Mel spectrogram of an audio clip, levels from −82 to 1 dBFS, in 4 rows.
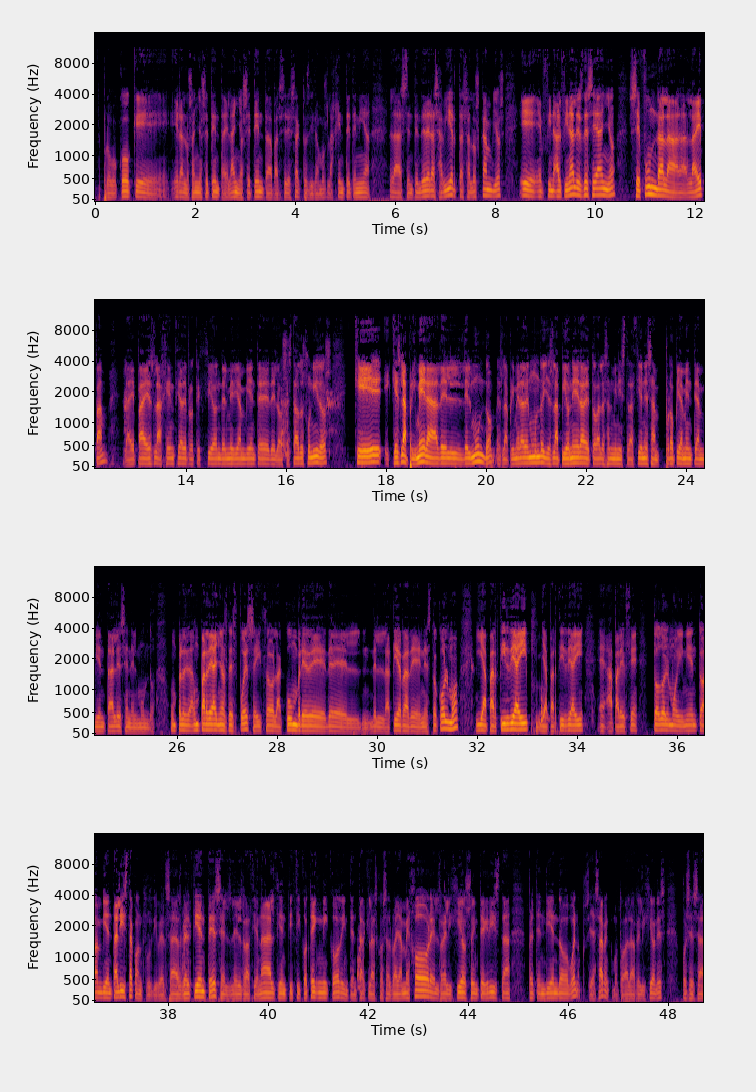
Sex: male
